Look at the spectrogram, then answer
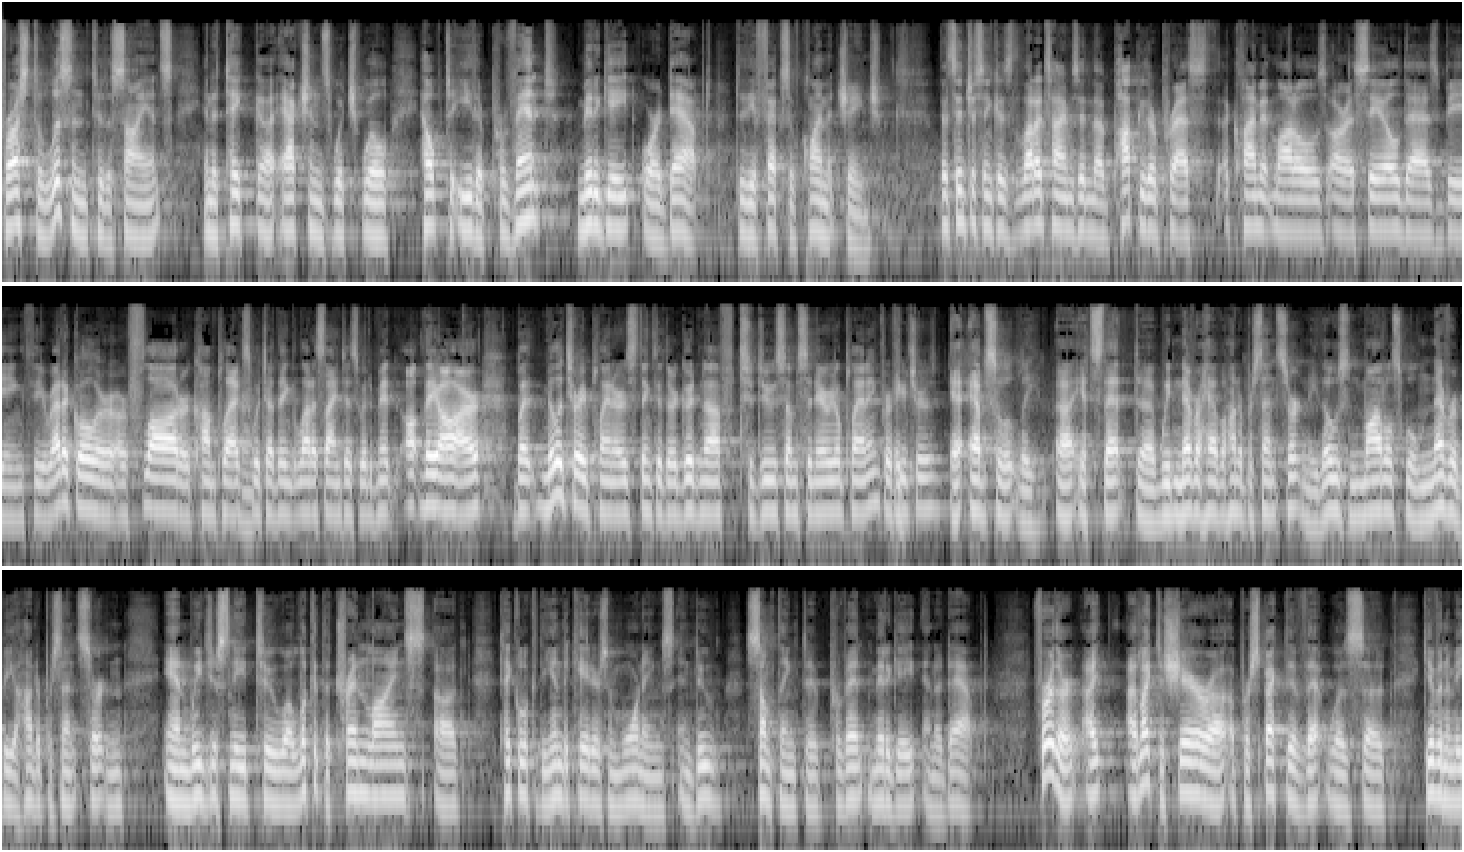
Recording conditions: live audience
